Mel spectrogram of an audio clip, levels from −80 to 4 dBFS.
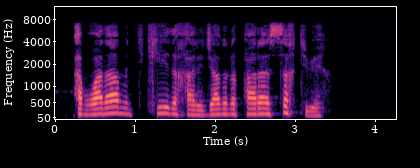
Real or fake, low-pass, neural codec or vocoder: real; 7.2 kHz; none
